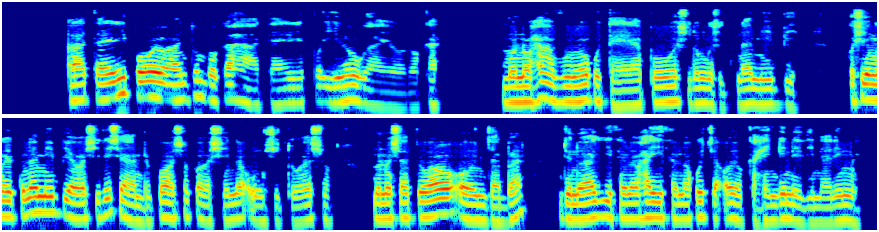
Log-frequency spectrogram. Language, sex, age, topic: Oshiwambo, male, 25-35, agriculture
